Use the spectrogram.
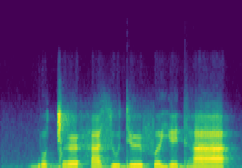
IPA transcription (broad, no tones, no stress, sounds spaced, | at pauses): b o ɡ͡ǀ œ h a z u d ø f ə j e dʱ a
